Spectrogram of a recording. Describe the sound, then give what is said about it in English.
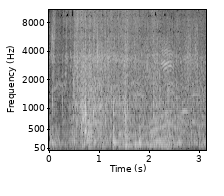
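Water splashes and sloshes steadily from the tank of a nearly empty water truck in Ayanavaram, India, during a heat wave, a continuous spatter, with faint voices chattering in the background. “Back in Ayanavaram, the water truck's almost empty for the day.”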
